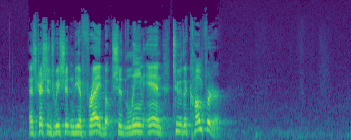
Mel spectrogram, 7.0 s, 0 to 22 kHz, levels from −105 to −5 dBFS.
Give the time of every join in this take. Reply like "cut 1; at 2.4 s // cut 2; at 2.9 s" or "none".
none

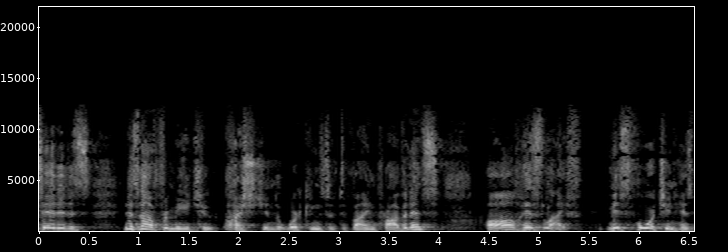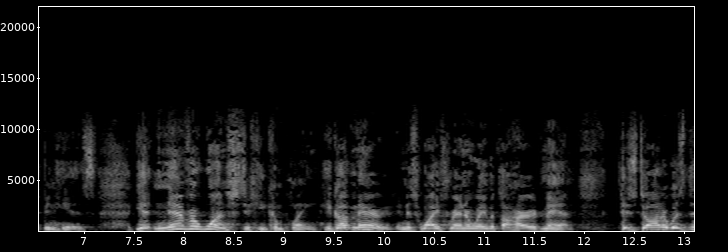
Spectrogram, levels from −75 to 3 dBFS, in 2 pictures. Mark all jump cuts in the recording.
none

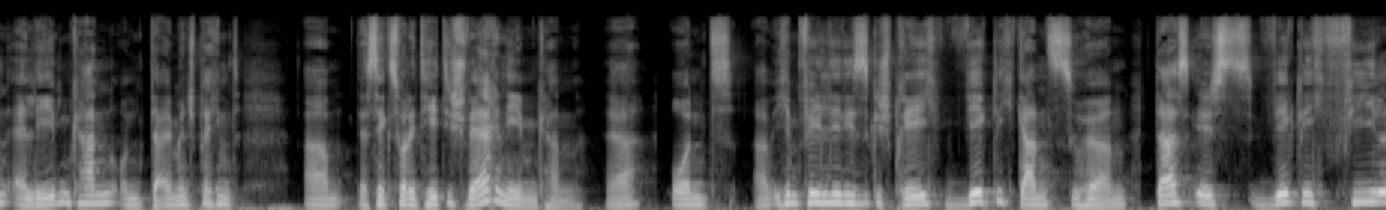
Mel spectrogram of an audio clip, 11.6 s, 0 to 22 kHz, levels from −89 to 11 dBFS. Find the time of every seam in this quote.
cut 1; at 5.5 s // cut 2; at 8.5 s // cut 3; at 9.5 s

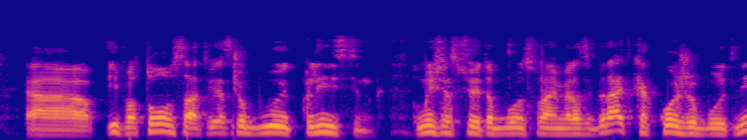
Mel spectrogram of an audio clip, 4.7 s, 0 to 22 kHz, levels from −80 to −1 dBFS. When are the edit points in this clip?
cut 1; at 1.5 s // cut 2; at 1.9 s // cut 3; at 2.6 s

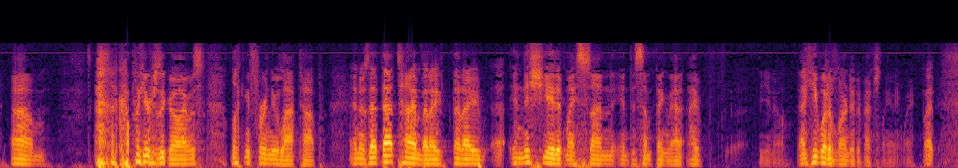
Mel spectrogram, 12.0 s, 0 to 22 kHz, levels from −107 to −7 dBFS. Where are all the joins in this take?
cut 1; at 4.4 s // cut 2; at 6.4 s

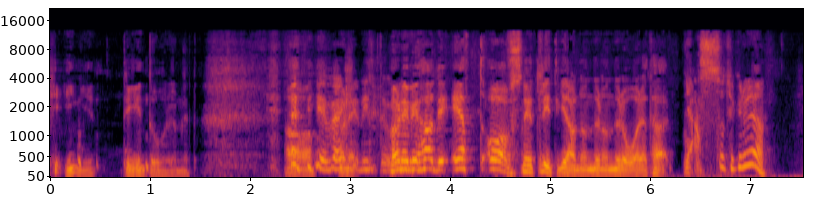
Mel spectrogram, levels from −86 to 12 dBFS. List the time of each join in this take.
cut 1; at 4.8 s // cut 2; at 5.5 s // cut 3; at 6.2 s

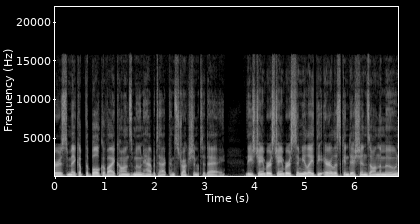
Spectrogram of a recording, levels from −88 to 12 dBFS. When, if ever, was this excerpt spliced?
cut 1; at 2.9 s // cut 2; at 4.4 s

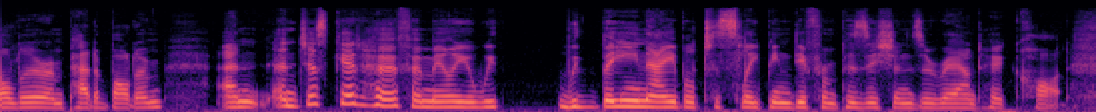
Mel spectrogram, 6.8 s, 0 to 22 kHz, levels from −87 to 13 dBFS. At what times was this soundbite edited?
none

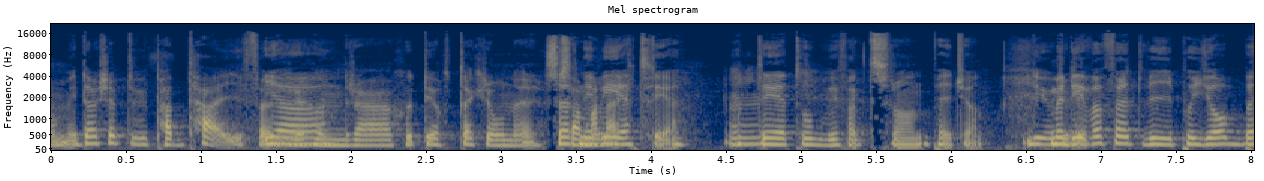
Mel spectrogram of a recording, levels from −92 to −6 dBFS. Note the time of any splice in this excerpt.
none

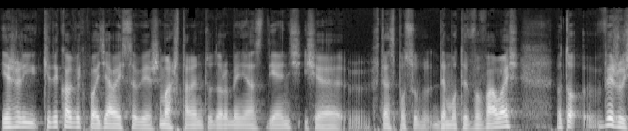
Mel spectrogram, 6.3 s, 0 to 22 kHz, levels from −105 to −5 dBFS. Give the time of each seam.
cut 1; at 1.6 s

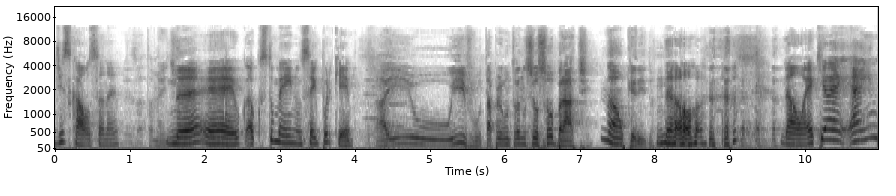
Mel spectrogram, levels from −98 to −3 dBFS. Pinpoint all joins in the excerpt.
none

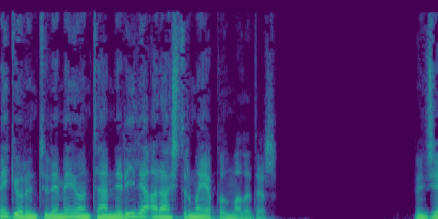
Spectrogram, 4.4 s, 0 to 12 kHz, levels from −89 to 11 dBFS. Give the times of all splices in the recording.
none

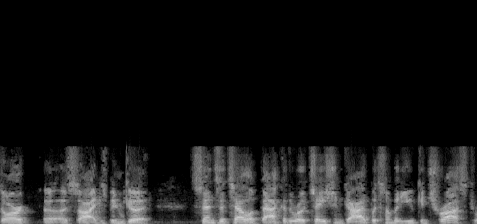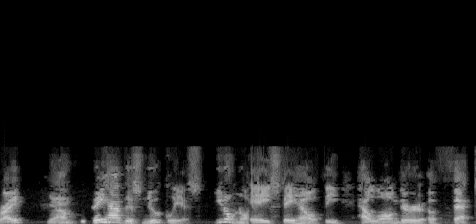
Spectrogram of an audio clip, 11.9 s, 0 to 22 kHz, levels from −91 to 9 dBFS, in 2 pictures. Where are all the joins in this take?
cut 1; at 1.5 s // cut 2; at 9.1 s

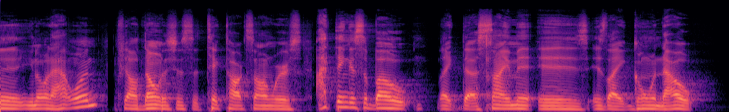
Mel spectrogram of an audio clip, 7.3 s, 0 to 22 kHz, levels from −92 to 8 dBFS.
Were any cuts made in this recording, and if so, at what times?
cut 1; at 1.1 s // cut 2; at 1.6 s // cut 3; at 3.1 s

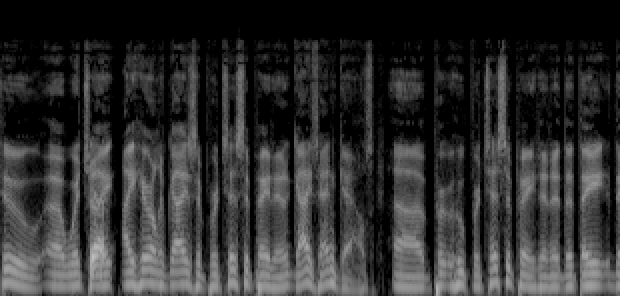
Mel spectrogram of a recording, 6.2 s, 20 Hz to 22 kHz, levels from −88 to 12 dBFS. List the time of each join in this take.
cut 1; at 1.1 s // cut 2; at 1.6 s // cut 3; at 3.8 s

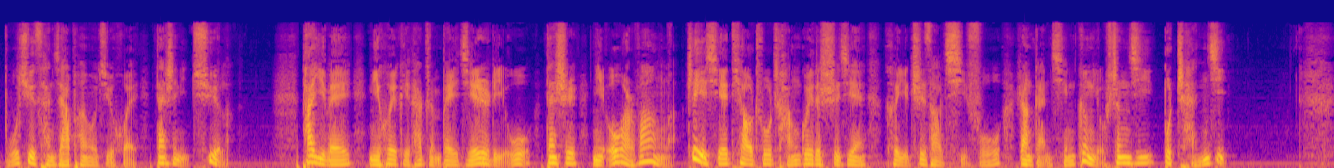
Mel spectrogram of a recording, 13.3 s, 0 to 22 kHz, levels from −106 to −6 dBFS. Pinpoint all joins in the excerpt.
cut 1; at 6.8 s

